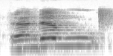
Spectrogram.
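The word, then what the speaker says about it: rendezvous: Okay, रेंडेवू हमने कहा था, इसमें इस तरह से प्रोनाउंसिएट करना है इसको आपको।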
